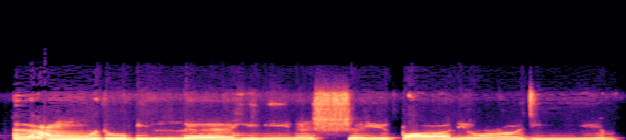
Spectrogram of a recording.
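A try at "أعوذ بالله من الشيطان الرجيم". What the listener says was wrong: Saat paling tebal. Minasyaiton. Tebelin, saat. Jadi tebel, nggak usah dihentak, saat. Minasyaiton. Kan nggak usah di Nah. Minasyaitonir rajim. Huruf O-nya antum gimana? Huruf O-nya antum seberapa? Nggak bisa lebih tebal lagi. Nah, ukurannya segitu. Minasyaitonir rajim.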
